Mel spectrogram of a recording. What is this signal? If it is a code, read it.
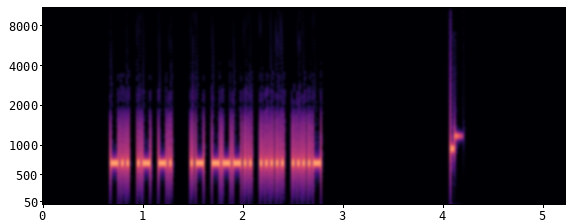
Morse code, heard as a keyed tone, about 44 wpm, 700 Hz. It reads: DAN A854
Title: CWT Exchange 45wpm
